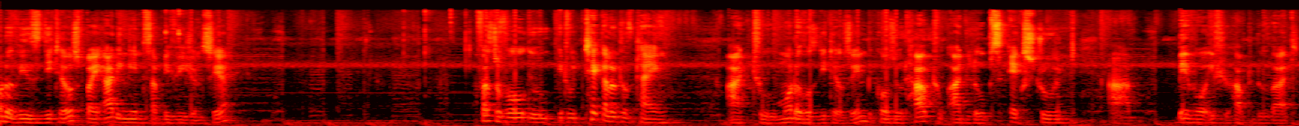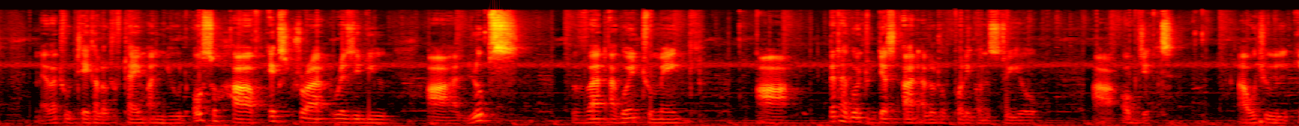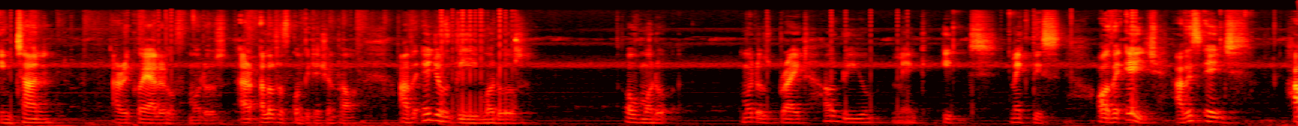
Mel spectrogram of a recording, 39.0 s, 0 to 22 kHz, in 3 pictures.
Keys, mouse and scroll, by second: 2.2-2.5 scroll up 3, 2.7-3.2 scroll down 4, 5.0 scroll up 1, 14.2 Tab, 14.4-14.7 scroll down 3, 15.1 Tab, 16.3 ctrl+r, 19.3 scroll down 2, 20.0 Tab, 20.8-22.6 scroll up 2, 23.0-23.3 scroll up 2, 24.0-24.7 scroll down 3, 25.0 Left, 36.3 click, 36.6 scroll up 4.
